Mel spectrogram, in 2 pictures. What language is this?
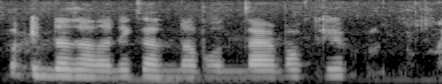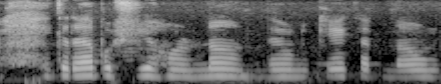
Dogri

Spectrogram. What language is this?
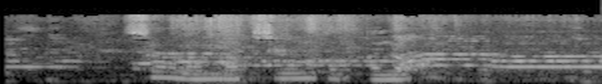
Japanese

